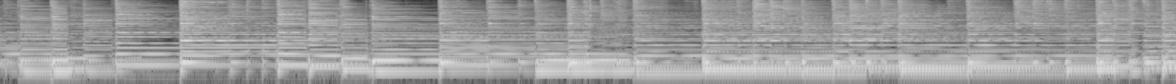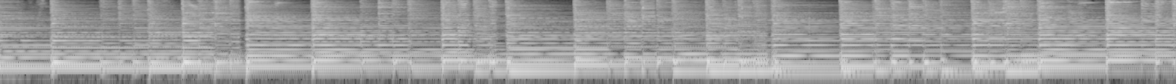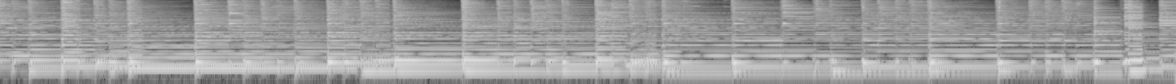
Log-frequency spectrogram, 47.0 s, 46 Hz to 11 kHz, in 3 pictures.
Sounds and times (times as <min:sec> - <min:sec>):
Acoustic guitar: 0:00.0 - 0:47.0
Strum: 0:00.0 - 0:47.0.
